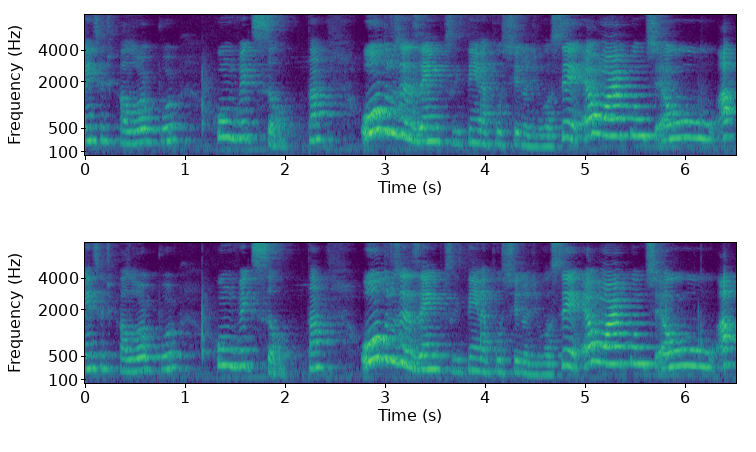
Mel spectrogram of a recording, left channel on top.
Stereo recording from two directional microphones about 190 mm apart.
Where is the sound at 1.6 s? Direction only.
20° right (ahead or behind).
